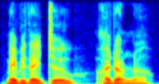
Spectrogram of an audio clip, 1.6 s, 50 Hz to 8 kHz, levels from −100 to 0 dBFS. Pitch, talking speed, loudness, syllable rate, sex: 90 Hz, 225 wpm, -18 LUFS, 5.1 syllables/s, male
